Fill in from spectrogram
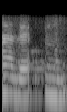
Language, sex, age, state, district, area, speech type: Malayalam, female, 18-30, Kerala, Thiruvananthapuram, rural, conversation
